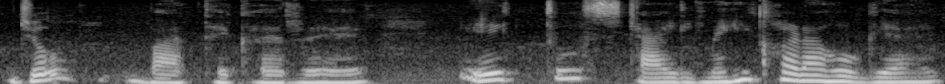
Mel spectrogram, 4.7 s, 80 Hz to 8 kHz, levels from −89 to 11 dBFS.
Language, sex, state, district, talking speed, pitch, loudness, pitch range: Hindi, male, Madhya Pradesh, Dhar, 175 wpm, 175 Hz, -14 LUFS, 150-225 Hz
